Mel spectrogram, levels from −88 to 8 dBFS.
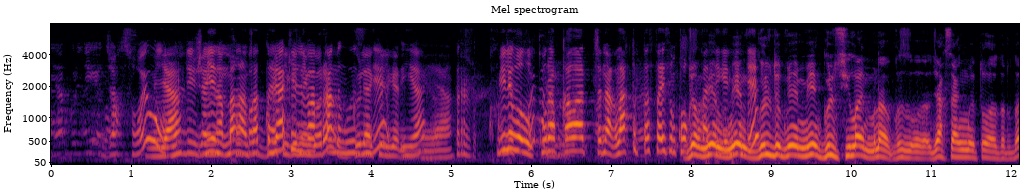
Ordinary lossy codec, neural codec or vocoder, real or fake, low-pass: none; none; real; 7.2 kHz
